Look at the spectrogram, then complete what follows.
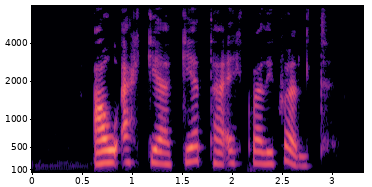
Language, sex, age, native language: Icelandic, female, 17, Icelandic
